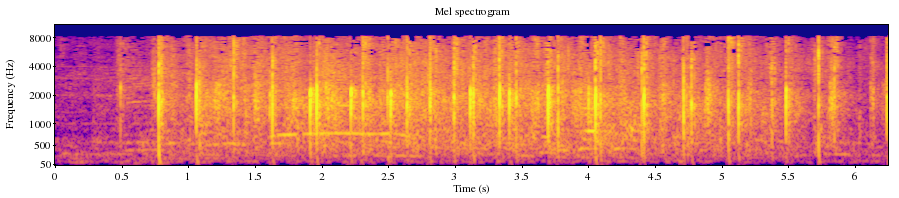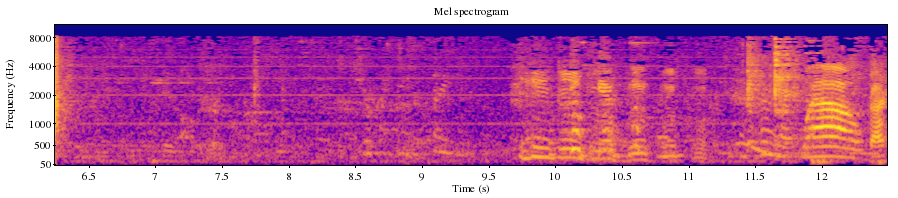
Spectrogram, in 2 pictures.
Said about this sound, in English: Let's give all the scholarship winners another round of applause as a group.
